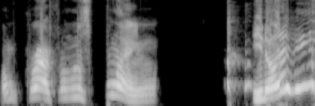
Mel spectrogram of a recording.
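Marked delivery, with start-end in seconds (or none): 0.0-1.6 very high villain voice, as if behind a mask. Imitating the movie villain's line, sounding like a Bill Cosby type of thing. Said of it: "a Bill Cosby type of thing".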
